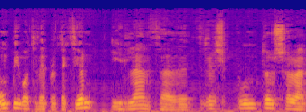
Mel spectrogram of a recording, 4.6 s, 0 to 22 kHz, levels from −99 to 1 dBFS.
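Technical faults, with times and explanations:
1.6–4.6 s: time-stretched section. From 1.6 s the speech abruptly slows to about 0.51 times its pace while pitch stays unchanged, so it drags. This is likely software stretching that preserved pitch by repeating short slices to fill the added length.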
